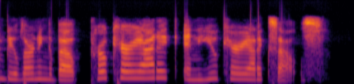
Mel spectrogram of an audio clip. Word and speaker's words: eukaryotic: So today we're going to be learning about prokaryotic and eukaryotic cells. Eu rhymes with you.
